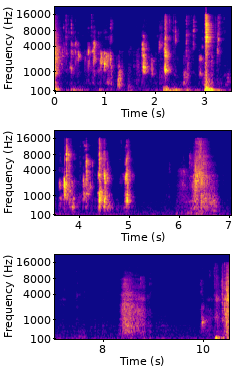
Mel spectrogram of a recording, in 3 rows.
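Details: Kotetsu, a male American Bully (Pit Bull) born 2016, eats hung raw meat and bones indoors: a run of sharp, crunchy bites and wet smacks, in bursts about every half second, with brief quiet pauses between chewing spells.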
